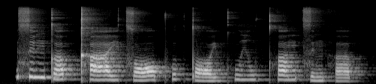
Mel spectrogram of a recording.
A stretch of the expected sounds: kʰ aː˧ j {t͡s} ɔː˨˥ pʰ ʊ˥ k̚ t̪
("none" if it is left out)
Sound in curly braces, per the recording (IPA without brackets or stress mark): t͡s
